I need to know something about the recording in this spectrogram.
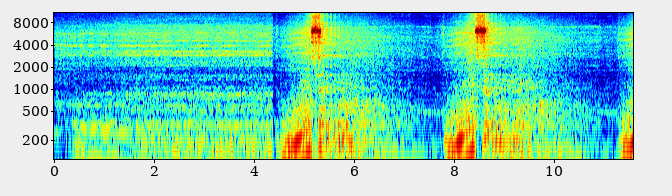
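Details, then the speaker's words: Hyundai Veloster N turbo with newly installed Takeda intake and turbo inlet, cold start after sitting 6-7 hours: even idle, then three quick revs with rising whoosh and sharp hiss on release; healthy. "The first startup is gonna be a cold start. Hasn't been started up in like 6 hours, 7 hours. Let's see what it sounds like."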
